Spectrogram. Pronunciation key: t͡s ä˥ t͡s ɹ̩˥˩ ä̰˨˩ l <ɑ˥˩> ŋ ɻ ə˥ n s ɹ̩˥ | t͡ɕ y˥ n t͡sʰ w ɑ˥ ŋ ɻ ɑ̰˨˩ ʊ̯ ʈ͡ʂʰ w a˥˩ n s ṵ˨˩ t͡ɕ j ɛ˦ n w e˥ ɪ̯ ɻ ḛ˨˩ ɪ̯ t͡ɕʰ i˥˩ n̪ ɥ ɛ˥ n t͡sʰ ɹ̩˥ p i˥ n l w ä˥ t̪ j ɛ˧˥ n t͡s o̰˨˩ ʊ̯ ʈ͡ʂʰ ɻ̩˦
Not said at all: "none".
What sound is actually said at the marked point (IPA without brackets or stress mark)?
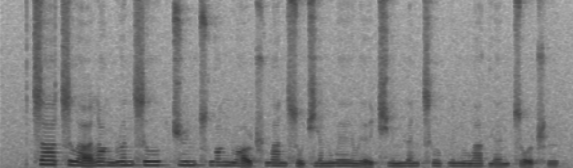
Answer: ɑ˥˩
